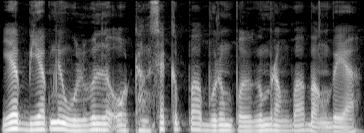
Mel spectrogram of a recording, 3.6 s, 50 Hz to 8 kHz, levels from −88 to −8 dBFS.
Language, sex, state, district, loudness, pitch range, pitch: Garo, male, Meghalaya, North Garo Hills, -18 LUFS, 110-135 Hz, 115 Hz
